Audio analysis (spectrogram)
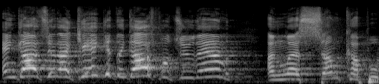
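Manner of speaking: loud, high, ringing preacher's cry; full-throated revival preaching; preaching at full force. Acted. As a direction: preach it out to the back row. Preacher building to a climax.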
